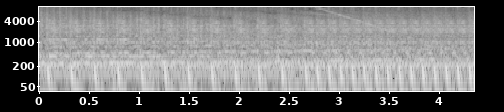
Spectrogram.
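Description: Electro dance music at a build-up: a repeating drum roll that gets faster and faster, with a falling sweep coming in about two-thirds of the way through.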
